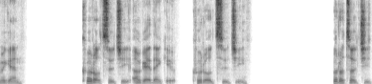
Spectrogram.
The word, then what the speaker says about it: Kurotsuchi: Captain Kurotsumo.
